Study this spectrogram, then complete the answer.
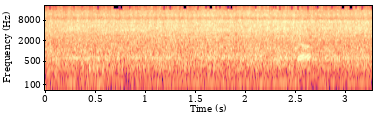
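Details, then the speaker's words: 1957 Lincoln Premiere, 368 cu in 300 hp V8, just restarted after sitting unused for six months, with good oil pressure and charging. The idle is smooth and steady with a faint valve tick underneath. Normal idle. "now the engine sounds pretty good let's go listen here we are ticking away if you guys can hear it but it sounds pretty smooth right now"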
